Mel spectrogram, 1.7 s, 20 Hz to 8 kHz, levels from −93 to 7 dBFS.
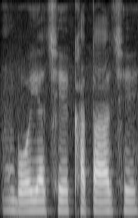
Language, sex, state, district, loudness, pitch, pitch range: Bengali, male, West Bengal, Dakshin Dinajpur, -16 LUFS, 135 Hz, 130-140 Hz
